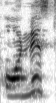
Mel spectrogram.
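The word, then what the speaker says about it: honest: करेगा यू all know ये जो ऑनेस्ट है उसका साउंड एच से स्टार्ट नहीं हो रहा एच जो है वो एक कॉन्सोनेंट है ववलू यहां पे साइलेंट है साइलेंट है तो क्या आ रहा है सबसे पहला साउंड किसका आ रहा है अ ओ वाला साउंड आ रहा है तो यहां पे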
